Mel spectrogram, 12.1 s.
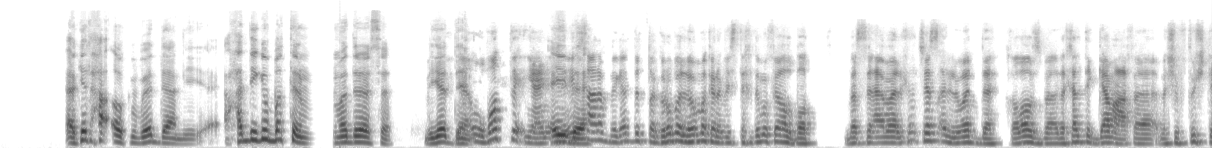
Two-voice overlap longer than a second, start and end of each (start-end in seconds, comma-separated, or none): none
